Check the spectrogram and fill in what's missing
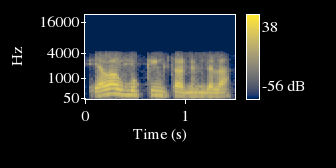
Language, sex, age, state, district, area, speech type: Kannada, male, 18-30, Karnataka, Shimoga, rural, conversation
